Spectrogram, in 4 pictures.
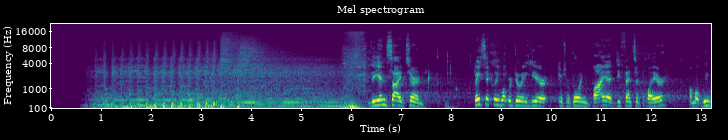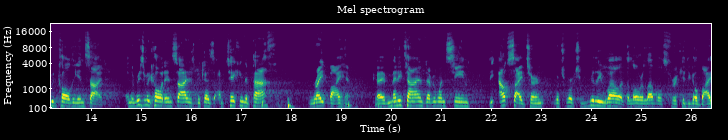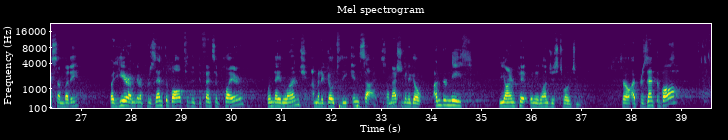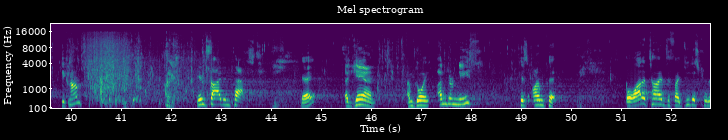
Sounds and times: Speech: 6.4s - 7.5s, 8.5s - 17.7s, 18.4s - 27.0s, 27.6s - 34.8s, 35.4s - 37.0s, 37.8s - 39.0s, 39.8s - 40.3s, 41.9s - 43.9s, 44.6s - 44.9s, 45.5s - 48.3s, 49.0s - 49.7s, 51.1s - 52.7s.

